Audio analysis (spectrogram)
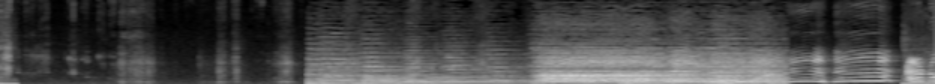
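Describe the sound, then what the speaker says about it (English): A snack chip bitten and crunched near the mouth: a sharp crisp bite, then loud sustained crunching and chewing, followed by a few clicking mouth sounds, with no talk over it. "Look at that crunch."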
